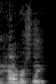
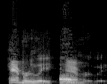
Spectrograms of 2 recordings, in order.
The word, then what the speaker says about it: Hammerly: And how do I pronounce it? Hammersley? Hammerly.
